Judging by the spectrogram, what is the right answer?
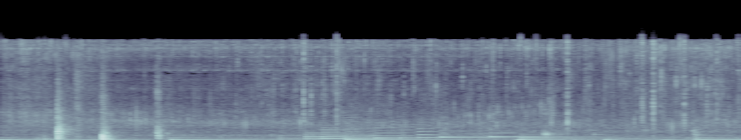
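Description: An egg frying in oil in a pan, sizzling steadily, with a few sharp pops in the first two seconds.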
